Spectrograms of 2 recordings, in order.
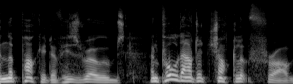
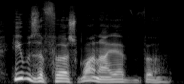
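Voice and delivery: usual speaking voice

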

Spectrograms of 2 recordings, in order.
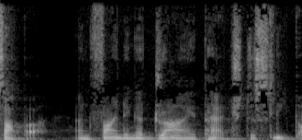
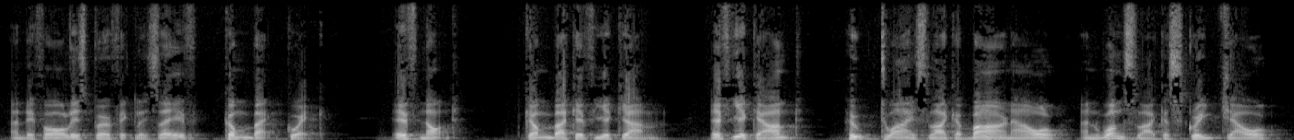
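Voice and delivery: louder, urgent orders; commanding dwarf king; 2 semitones higher, 6 dB louder than usual. Acted. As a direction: press the instructions on him. Thorin gives Bilbo orders.

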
